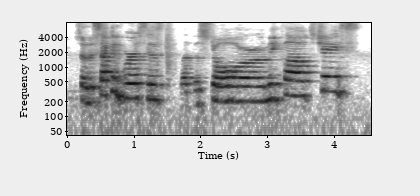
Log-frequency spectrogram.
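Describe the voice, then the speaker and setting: Speaking very slowly with lively intonation, a woman with a fairly high pitch is heard over noticeable background noise and audible room echo. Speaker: tap dance teacher. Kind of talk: online dance class instruction. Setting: video call.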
